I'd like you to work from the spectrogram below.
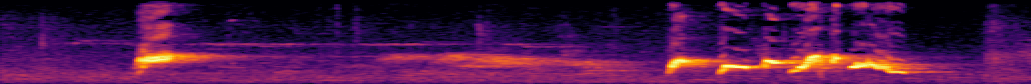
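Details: Red-whiskered bulbul's morning competition song for training; a single sharp upslurred note, a soft pause, then a rapid phrase of several rolling whistled notes.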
